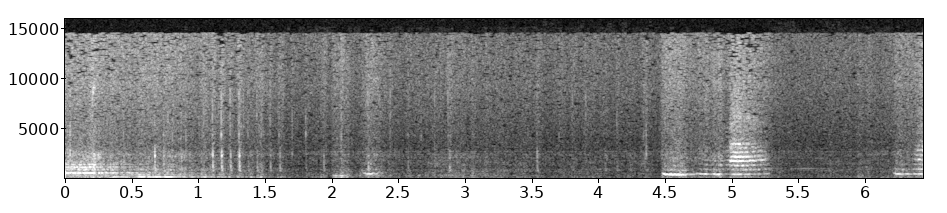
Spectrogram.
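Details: Indoors, a female Persian cat of almost one year, in heat, gives low, wailing meows. Several calls are spaced out over a few seconds, one rising and falling in pitch, over faint background hiss.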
